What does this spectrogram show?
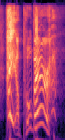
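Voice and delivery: very high, very loud, happy-go-lucky voice. Reading a story aloud, voicing Tigger greeting Pooh: happy-go-lucky Tigger voice. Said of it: "Tigger said in his normal happy-go-lucky voice".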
